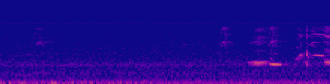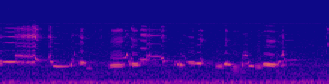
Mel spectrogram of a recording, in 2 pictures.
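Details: Magpie calling faintly from a distance: a loose series of short, harsh, chattering notes with a few clearer tonal notes, coming in bursts after a quiet start, over low steady background noise.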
